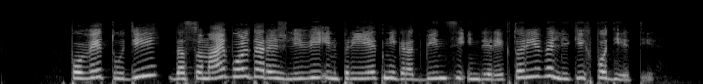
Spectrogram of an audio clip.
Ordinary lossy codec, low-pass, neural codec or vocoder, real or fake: AAC, 24 kbps; 19.8 kHz; none; real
